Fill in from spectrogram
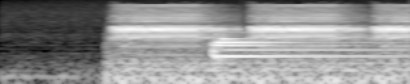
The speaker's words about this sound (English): If you can hear car wash alarm signals coming from Spark Street, you could be entitled to compensation from the city of Burbank or from Gary Janthony himself.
